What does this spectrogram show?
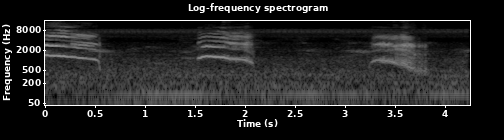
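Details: Ringneck parakeet, described as a talking parrot, uttering three loud, harsh, downward-sliding calls with strong overtones, roughly one every one and a half seconds, against a low steady hum.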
